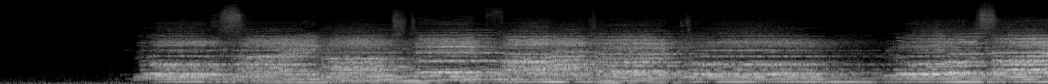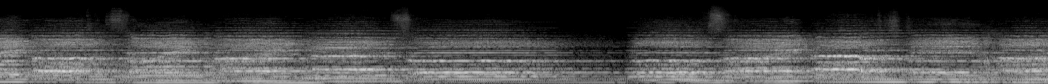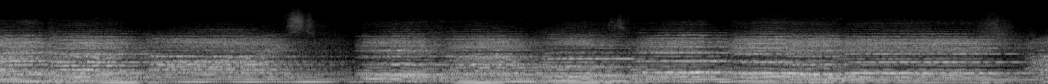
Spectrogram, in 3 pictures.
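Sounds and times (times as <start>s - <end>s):
choral duet: 1.2s - 31.4s.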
